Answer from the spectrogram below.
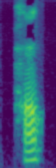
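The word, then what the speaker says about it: Palli: Hello, I'm Palle Thorason, although my real name is Palle Thorason. That is an Icelandic name. And Palle is my name that I'm known best for both in Icelandic and in English.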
